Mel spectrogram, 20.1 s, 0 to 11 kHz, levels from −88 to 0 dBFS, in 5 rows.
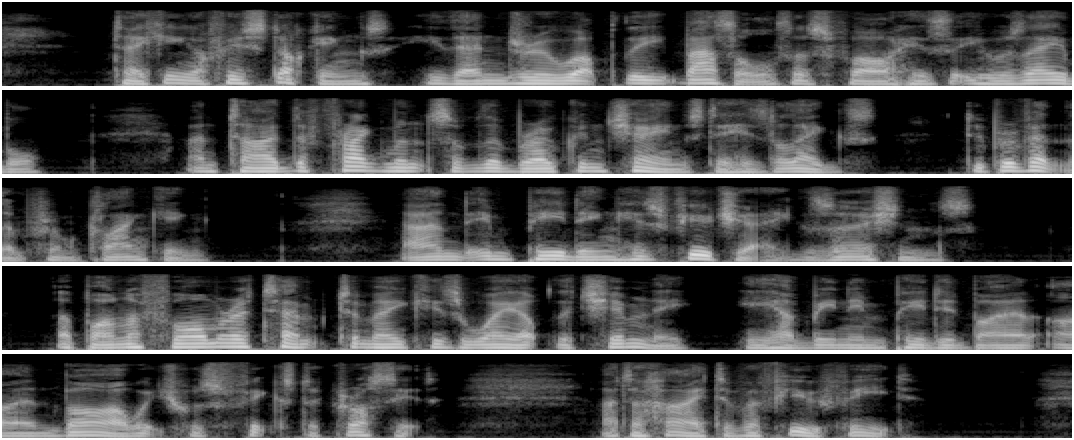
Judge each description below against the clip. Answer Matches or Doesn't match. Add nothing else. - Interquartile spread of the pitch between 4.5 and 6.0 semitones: Doesn't match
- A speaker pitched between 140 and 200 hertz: Doesn't match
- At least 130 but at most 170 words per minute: Doesn't match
